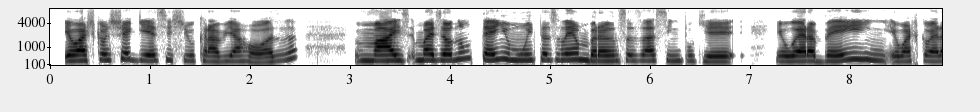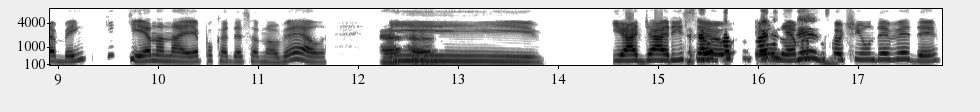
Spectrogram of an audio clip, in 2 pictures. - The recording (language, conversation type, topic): Portuguese, podcast, Que série você costuma maratonar quando quer sumir um pouco?
- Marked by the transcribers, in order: none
